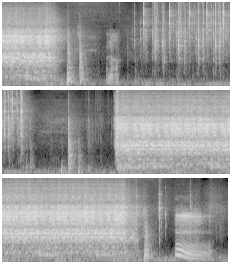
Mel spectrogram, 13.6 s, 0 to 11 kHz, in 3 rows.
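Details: 1960 Buick LeSabre with replacement factory 364ci nailhead V8, rebuilt carburetor, alternator conversion, fed from a temporary fuel tank, first start attempt: starter cranks in rhythmic bursts with clicks between, never catching.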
